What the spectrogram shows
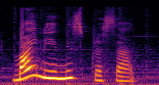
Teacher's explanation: As you have observe లాస్ట్లో నా voice కొంచెం తగ్గింది. సో సెంటెన్స్ లాస్ట్లో మన వాయిస్ తగ్గుతుంది కాబట్టి ఇంటోనేషన్ సింబల్ లాస్ట్ వర్డ్ ముందు పెడతాం. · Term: ఫాలింగ్ టోన్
